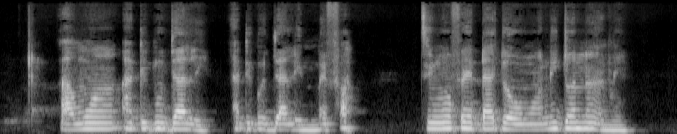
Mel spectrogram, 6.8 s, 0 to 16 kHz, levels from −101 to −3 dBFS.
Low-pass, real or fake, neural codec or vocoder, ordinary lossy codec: 14.4 kHz; fake; codec, 44.1 kHz, 2.6 kbps, SNAC; MP3, 64 kbps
